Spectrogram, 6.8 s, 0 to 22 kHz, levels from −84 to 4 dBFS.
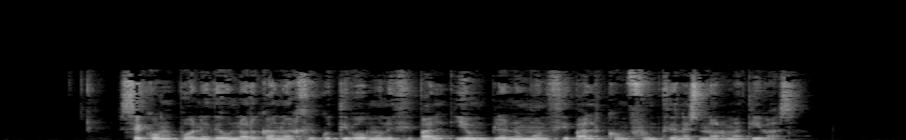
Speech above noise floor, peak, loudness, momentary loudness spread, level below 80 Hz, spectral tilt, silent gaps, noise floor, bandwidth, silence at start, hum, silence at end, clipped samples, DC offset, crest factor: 55 dB; -10 dBFS; -27 LUFS; 7 LU; -56 dBFS; -4.5 dB/octave; none; -82 dBFS; 11.5 kHz; 0.65 s; none; 0.8 s; under 0.1%; under 0.1%; 18 dB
